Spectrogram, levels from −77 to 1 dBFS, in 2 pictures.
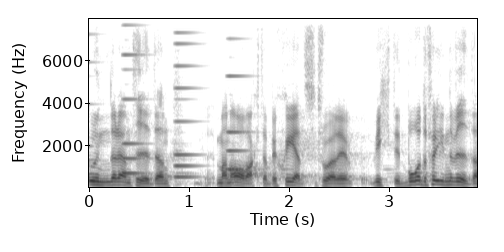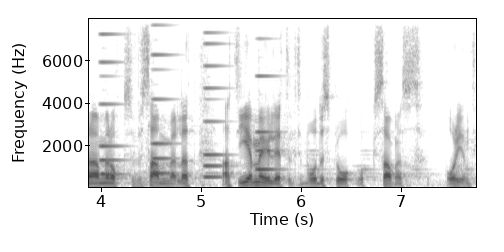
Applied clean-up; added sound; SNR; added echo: none; Ringtone; 10 dB; none.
